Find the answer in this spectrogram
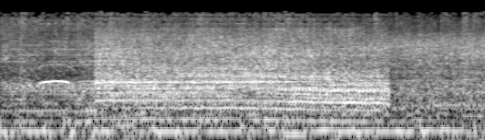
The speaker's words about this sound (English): Run number three for the Jet Doctors. Go! The engine's revved up and those wheels are really spinning.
